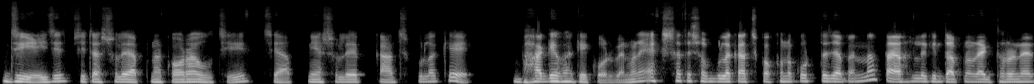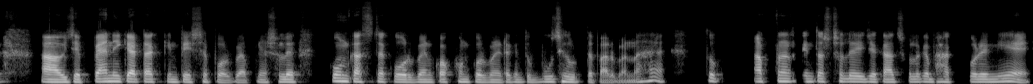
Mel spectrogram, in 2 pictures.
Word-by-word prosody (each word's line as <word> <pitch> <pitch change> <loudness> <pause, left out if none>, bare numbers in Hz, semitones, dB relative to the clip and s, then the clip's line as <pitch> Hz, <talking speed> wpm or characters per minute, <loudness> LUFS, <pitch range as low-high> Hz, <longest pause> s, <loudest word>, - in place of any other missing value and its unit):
জ্বি, 135 - +5 0.2
এই 110 - +3
যে 135 - +2 0.2
যেটা 125 -1 0
আসলে 120 +1 -1
আপনার 115 +2 -4
করা 115 +2 +4 0.2
উচিত, 110 +5 -5 0.2
যে, - - -10
আপনি 110 +4 -9
আসলে 115 0 -3 0.3
কাজগুলোকে 125 +8 -3 0.7
ভাগে, 135 +3 +5
ভাগে 120 -4 +1
করবেন। 95 +2 -3
মানে, 140 +5 +1
একসাথে 165 -1 0
সবগুলো 135 -1 +3
কাজ 130 0 +6
কখনো 130 +2 -2
করতে 150 0 -1
যাবেন 130 +2 +2
না। - - +3 0.2
তাহলে 125 +3 +6
কিন্তু 125 -1 -2
আপনার 125 +2 -4
এক 115 - -5
ধরনের 125 0 +3 0.5
আ - - +9
ওই 110 - +2
যে, 115 - +4
panic 135 +1 +5
attack 120 0 +2
কিন্তু 115 -1 -5
এসে 115 +1 -5
পড়বে। 95 +1 -4
আপনি 105 - -13
আসলে 115 +2 0 0.4
কোন 150 -1 +3
কাজটা 130 +1 +1
করবেন, 115 -1 +1
কখন 115 +2 -2
করবেন 110 -1 -1
এটা 105 - -4
কিন্তু 110 0 -6
বুঝে 125 +1 -2
উঠতে 115 +2 -6
পারবেন - - -5
না। - - -5
হ্যাঁ, 170 -4 -4 0.4
তো - - -6 0.5
আপনার 135 +1 -1
কিন্তু 135 0 -4
আসলে 135 +1 -3 0.2
যে, - - 0
এই - - -7
কাজগুলোকে 120 +2 -3
ভাগ 115 -1 -3 0.2
করে 120 -1 +1
নিয়ে, 135 0 +1
125 Hz, 175 wpm, -22 LUFS, 115-135 Hz, 0.7 s, আ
